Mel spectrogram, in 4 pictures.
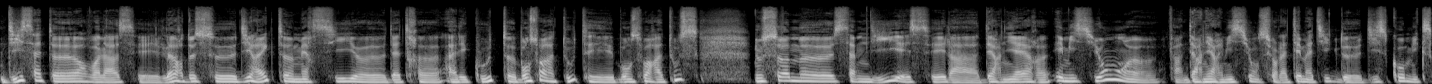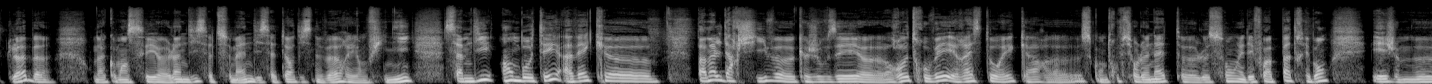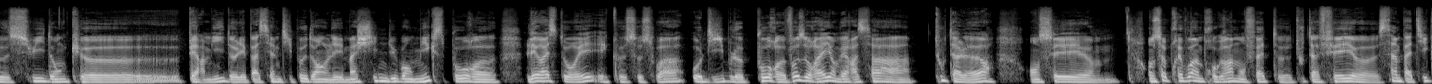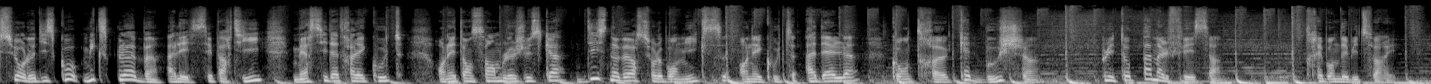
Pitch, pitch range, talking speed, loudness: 125 Hz, 110-150 Hz, 180 wpm, -16 LUFS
